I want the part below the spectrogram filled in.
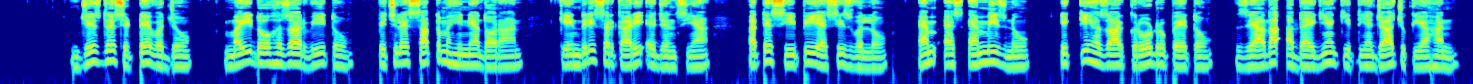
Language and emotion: Punjabi, neutral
